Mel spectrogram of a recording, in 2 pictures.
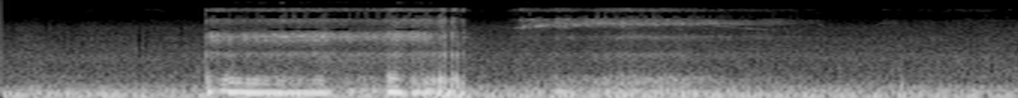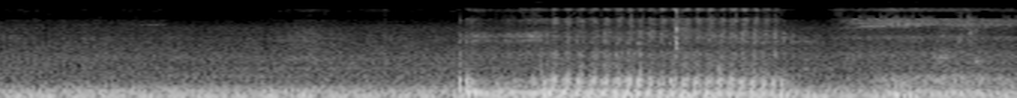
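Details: Sleeping small dog (tagged pug/shih tzu) snoring: irregular snorting, rumbling snores with quieter breathing between them, ordinary sleep snoring.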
